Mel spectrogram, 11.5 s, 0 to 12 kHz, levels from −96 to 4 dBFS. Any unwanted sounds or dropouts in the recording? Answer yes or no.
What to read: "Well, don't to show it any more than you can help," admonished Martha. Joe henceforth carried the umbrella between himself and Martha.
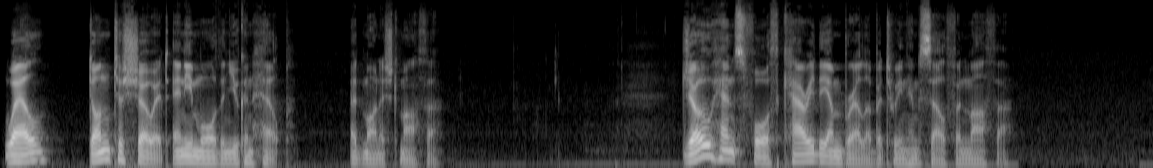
no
